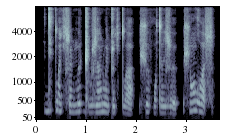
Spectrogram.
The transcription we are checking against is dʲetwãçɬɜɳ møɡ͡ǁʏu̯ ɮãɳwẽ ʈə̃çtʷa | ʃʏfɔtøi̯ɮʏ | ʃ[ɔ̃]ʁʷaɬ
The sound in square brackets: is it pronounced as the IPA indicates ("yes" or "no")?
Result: yes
